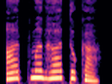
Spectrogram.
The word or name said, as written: ಅತಿಮುಕ್ತಕ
